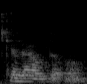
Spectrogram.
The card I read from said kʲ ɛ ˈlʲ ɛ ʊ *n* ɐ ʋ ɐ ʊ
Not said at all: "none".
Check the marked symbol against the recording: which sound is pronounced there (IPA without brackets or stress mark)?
d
